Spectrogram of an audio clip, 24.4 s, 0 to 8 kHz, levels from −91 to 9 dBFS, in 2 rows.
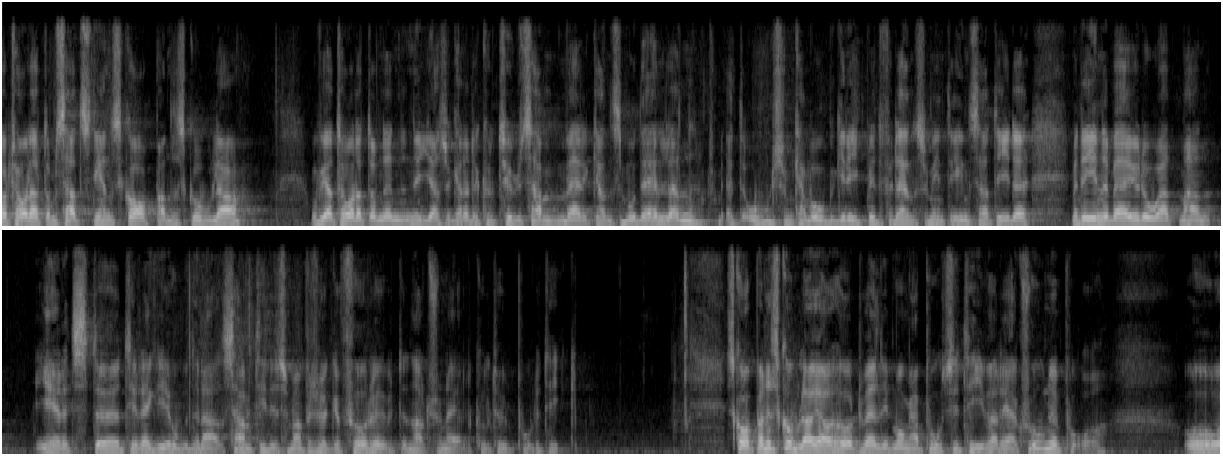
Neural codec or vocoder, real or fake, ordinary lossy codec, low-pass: none; real; none; 7.2 kHz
